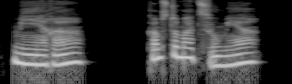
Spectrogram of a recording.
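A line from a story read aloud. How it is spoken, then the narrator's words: Gentle, loving mother's voice. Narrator (German): Die Stimme ihrer Mutter war sanft und liebevoll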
